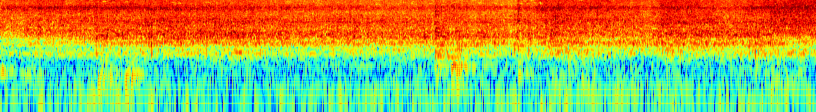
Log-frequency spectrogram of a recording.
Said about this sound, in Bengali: এবার এর মধ্যে ভেজে রাখা সবজিগুলো দিয়ে দিচ্ছি।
